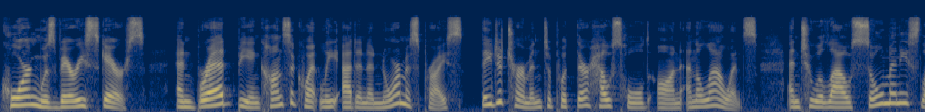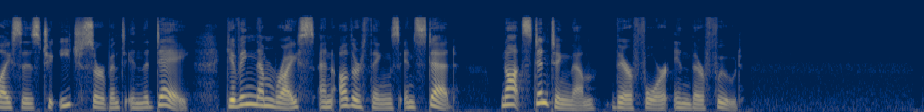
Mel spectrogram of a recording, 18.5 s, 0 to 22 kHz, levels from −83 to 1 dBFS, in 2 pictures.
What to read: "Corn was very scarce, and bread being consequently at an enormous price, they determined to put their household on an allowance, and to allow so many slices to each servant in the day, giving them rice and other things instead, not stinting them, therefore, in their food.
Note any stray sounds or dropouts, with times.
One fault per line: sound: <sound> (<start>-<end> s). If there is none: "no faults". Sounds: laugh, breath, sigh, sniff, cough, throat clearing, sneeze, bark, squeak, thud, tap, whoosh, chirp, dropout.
no faults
